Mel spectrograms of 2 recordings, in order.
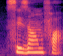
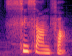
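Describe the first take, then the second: First: Six links to the next word with a z. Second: Six links to the next word with an s. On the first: The speaker calls it right. "It should be pronunciated as Sizanfa" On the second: The speaker calls it wrong. "This sentence should not be pronunciated as Sisanfa"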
